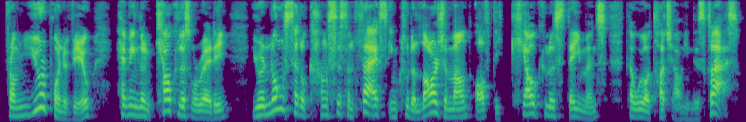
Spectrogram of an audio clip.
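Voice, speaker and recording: A math professor with a slight Hong Kong accent talks through a recorded lecture. His voice sits a bit high and rises and falls a lot. He explains in a measured, careful way. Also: sing-song. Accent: Hong Kong English.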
